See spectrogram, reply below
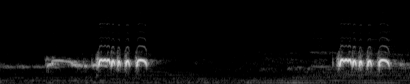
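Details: Zebra dove singing two phrases a couple of seconds apart. Each begins with a soft drawn-out note and breaks into a rapid cluster of bubbling coos, over a faint low hum.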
